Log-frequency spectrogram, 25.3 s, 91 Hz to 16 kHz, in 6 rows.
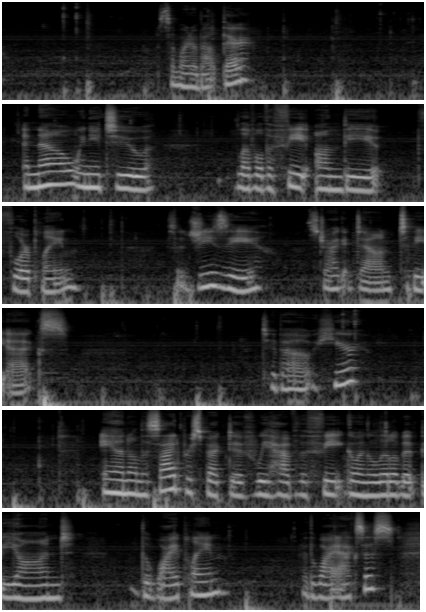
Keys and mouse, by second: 2.4 shift+middle click, 9.5 g, 17.3 shift+middle click.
